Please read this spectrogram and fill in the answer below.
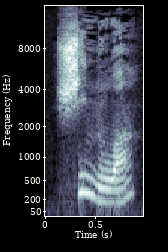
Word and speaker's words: chinois: La Chine, chinois. So it's really this wah wah wah sound, remember? Chinois.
